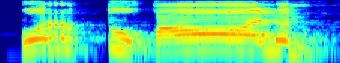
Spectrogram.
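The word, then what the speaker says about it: بُرْتُقَالٌ: Kosakata yang kedua, nah jadi tolong diperhatikan cara pengucapannya. Nah, burtuqalun ya. Burtuqalun.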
